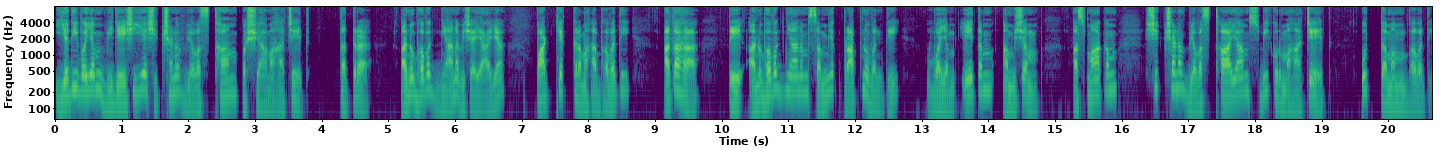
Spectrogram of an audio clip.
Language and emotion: Sanskrit, neutral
